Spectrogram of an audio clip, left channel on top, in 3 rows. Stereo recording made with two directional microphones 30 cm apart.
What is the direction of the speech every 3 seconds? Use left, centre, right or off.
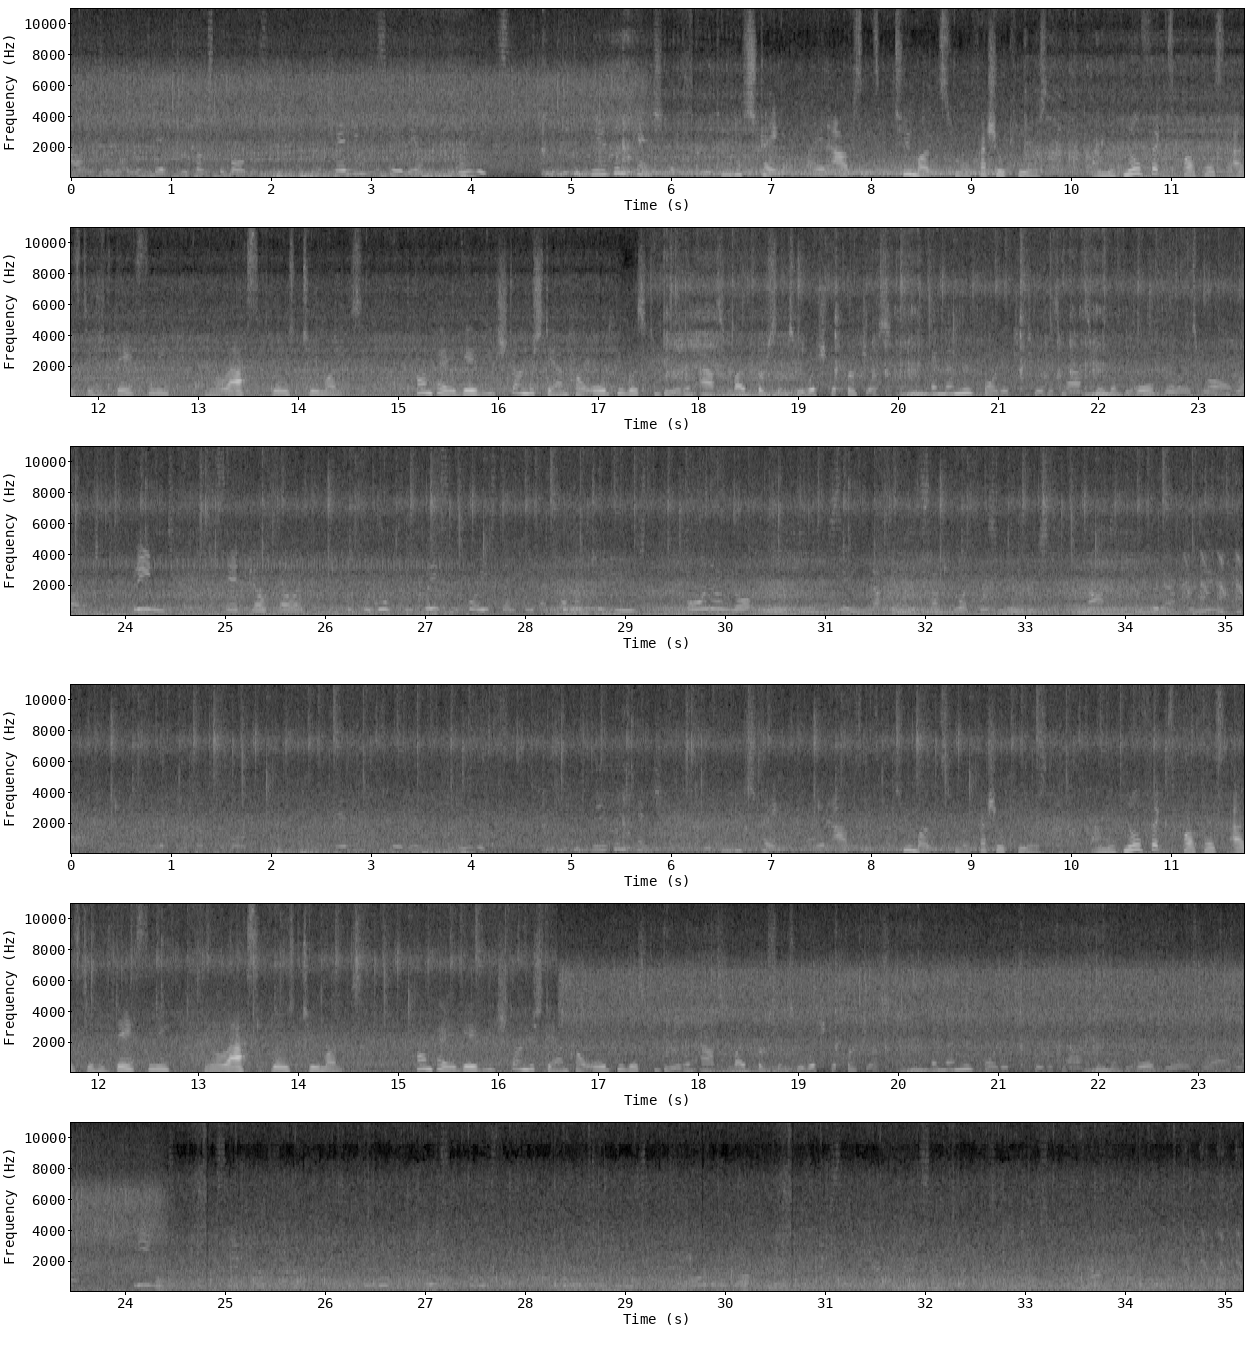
left, left, left, centre, centre, left, left, left, left, left, left, left.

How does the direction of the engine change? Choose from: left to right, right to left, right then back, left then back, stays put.
stays put.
